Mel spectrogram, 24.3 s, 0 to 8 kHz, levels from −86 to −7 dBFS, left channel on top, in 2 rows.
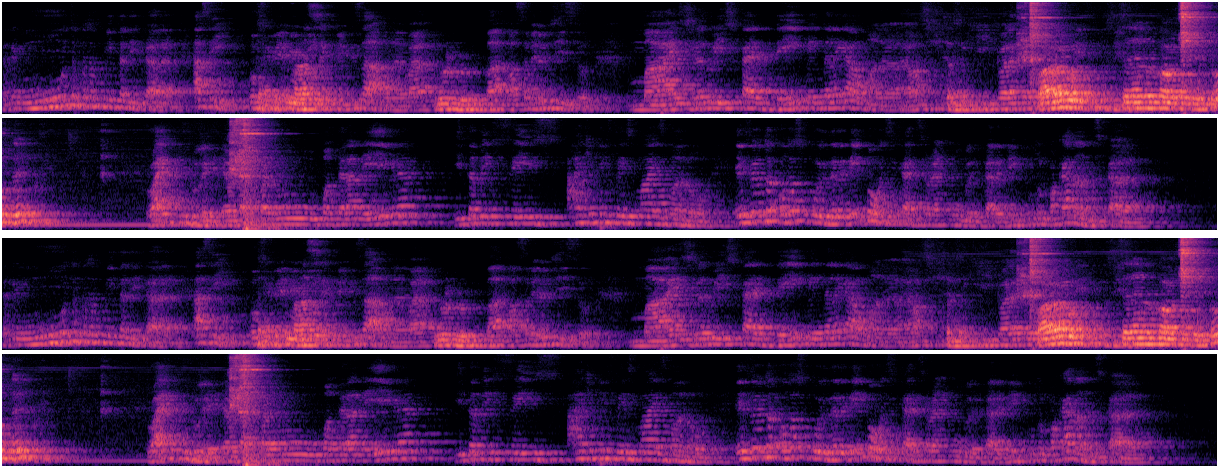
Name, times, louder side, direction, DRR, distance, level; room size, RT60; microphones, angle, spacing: voice 1, 0.0-4.3 4.8-11.6 13.6-16.3 16.7-19.2 19.5-23.5, equal, 80° left, -5 dB, 0.9 m, -41 dB
voice 2, 2.6-3.1 4.3-4.8 9.4-9.7 10.4-10.8 11.2-12.5, equal, 60° right, -5 dB, 0.4 m, -30 dB
sound 1, 9.0-14.8, left 1 dB, 5° right, 0.8 m, -37 dB
2.4 x 2.0 x 2.6 m, 1.2 s
head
